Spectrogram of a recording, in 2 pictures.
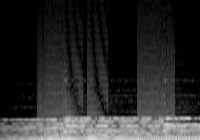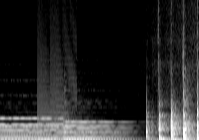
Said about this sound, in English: You've woken by a rapid knocking at your door. When you answer, it's the police.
